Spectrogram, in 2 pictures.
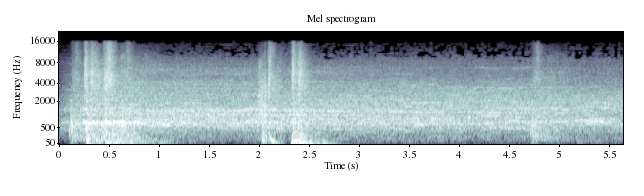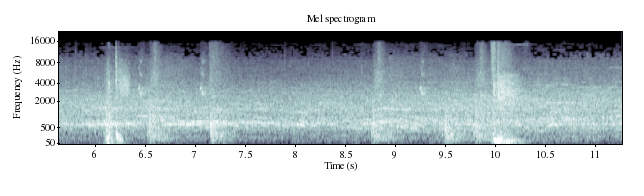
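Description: Heavy bodies thud onto a wrestling mat, several times.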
